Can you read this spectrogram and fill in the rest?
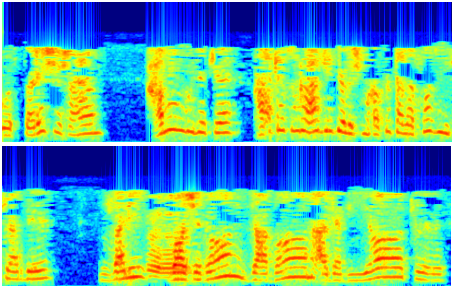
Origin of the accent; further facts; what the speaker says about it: Tehran, Tehran Province, Iran; accent: Tehrani; ولی لهجه من تهرونی که نزدیک نبوده که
